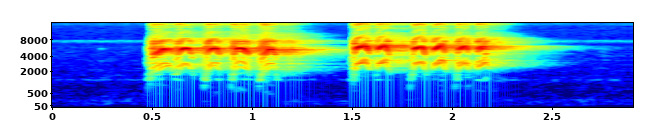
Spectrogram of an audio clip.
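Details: From Berau, Kalimantan, a Bornean green leafbird in agitated besetan song used to provoke other birds: two quick bursts of rasping, rapid, high buzzy notes, each about a second long, separated by a brief break.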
